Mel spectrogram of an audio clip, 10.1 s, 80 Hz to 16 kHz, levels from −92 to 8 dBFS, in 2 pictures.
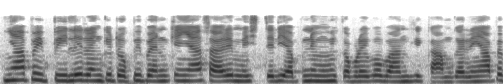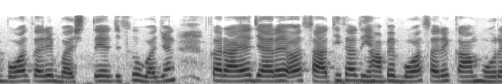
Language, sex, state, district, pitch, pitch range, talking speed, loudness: Hindi, female, Chhattisgarh, Korba, 225 Hz, 215-240 Hz, 260 wpm, -16 LUFS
